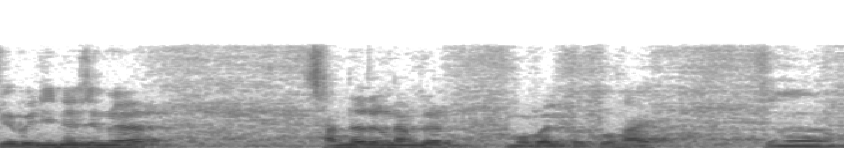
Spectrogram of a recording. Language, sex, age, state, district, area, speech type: Bodo, male, 45-60, Assam, Chirang, rural, spontaneous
